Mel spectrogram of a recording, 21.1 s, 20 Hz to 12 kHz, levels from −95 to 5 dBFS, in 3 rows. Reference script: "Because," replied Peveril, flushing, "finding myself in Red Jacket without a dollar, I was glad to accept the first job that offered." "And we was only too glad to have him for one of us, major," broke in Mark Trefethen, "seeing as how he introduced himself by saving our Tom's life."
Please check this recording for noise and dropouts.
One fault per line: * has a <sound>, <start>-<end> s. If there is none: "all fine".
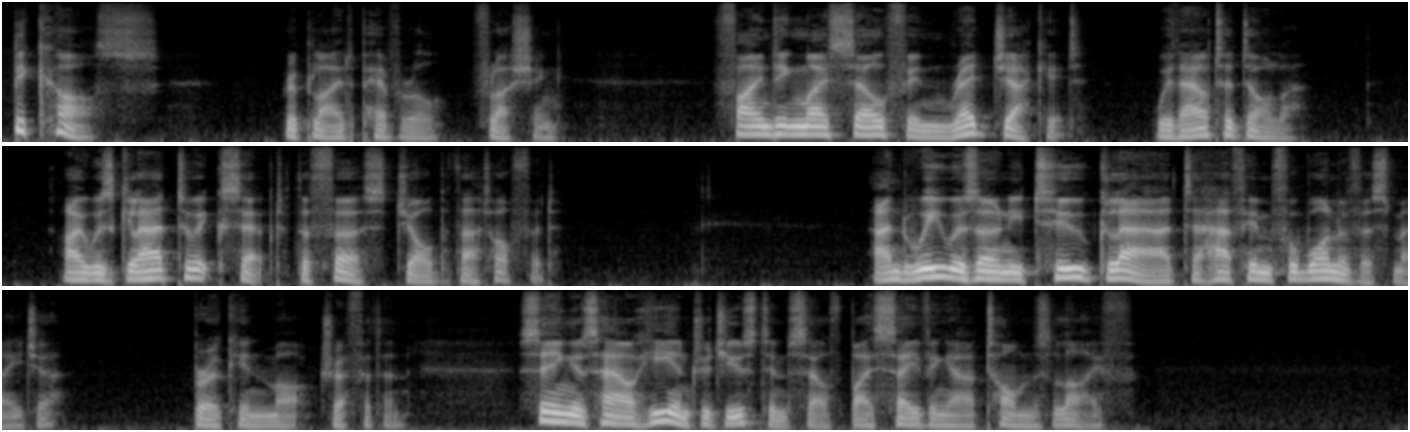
all fine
